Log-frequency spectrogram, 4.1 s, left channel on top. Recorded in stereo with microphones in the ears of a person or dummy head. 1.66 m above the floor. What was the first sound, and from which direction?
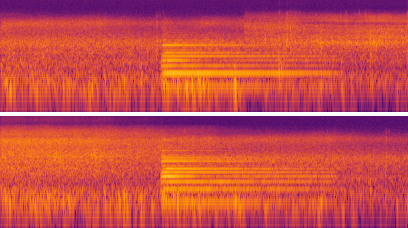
A guitar, 65° right (ahead or behind).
